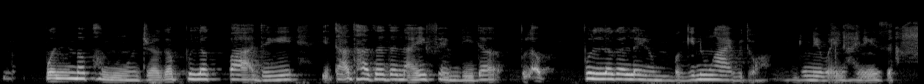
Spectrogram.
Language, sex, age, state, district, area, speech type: Manipuri, female, 18-30, Manipur, Bishnupur, rural, spontaneous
